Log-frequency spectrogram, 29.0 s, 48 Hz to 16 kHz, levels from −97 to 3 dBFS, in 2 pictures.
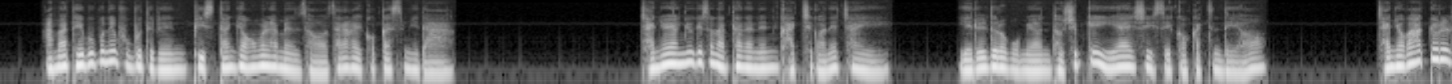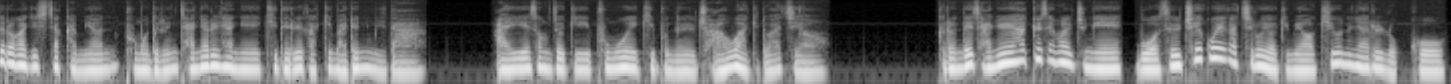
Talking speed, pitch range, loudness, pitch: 305 characters per minute, 120-160 Hz, -16 LUFS, 140 Hz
